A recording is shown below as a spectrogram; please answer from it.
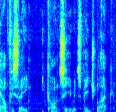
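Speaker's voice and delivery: ordinary talk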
